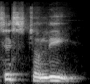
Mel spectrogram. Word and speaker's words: systole: you have your systole it is pronounced sister lee and the yastuli so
